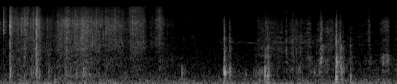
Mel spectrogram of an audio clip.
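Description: A foil pack tears open.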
